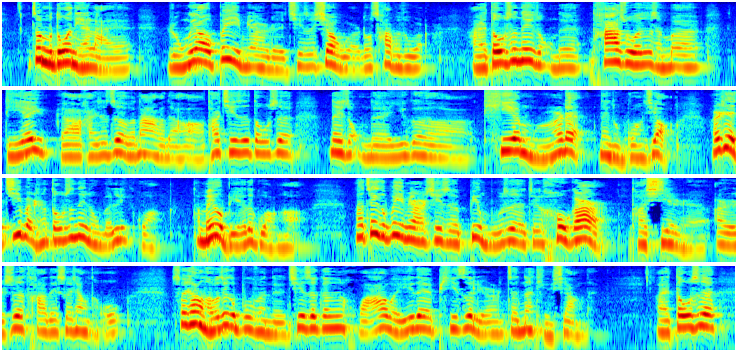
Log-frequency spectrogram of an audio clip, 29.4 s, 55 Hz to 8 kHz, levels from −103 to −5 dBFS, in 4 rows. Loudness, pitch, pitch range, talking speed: -21 LUFS, 175 Hz, 155-210 Hz, 260 characters per minute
